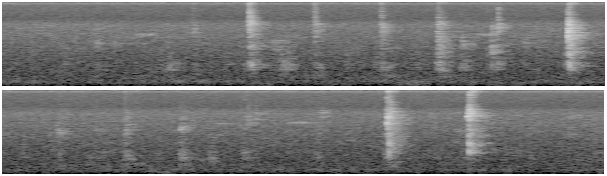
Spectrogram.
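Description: Soft close-up chewing with irregular wet mouth clicks and lip smacks, three sharper ones about four seconds in and near the end.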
